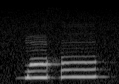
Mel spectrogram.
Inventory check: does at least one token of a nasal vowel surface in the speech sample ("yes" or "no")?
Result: yes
